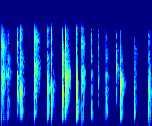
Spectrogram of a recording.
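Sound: hand clapping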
